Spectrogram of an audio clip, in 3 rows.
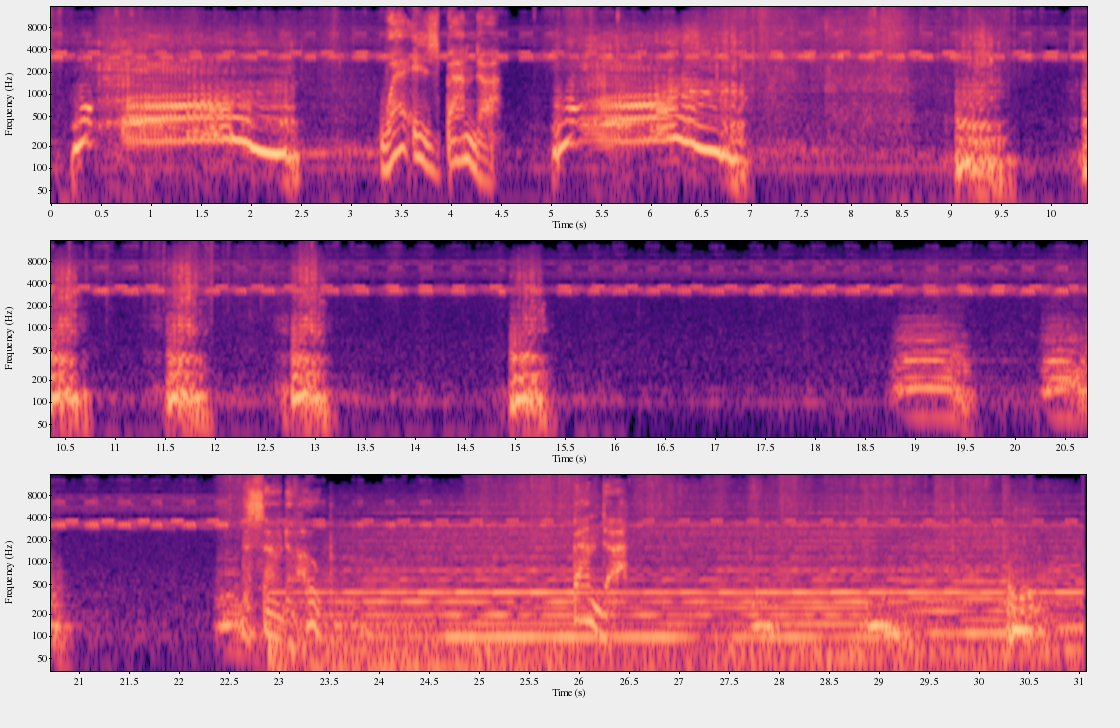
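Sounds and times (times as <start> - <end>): crickets chirping: 0.0 - 31.0
lion roaring: 0.2 - 2.6, 5.0 - 7.1, 9.0 - 9.7, 18.8 - 19.6, 22.4 - 23.0.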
